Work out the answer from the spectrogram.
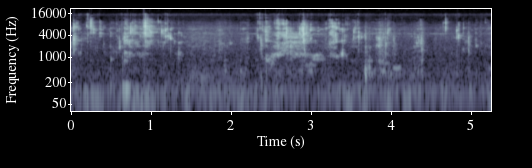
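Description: Faint, close-up chewing of coleslaw, with soft wet mouth sounds and scattered short clicks.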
